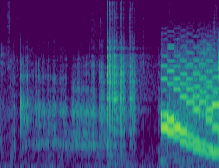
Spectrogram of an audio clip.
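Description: A ball rattling and clicking around a toy roulette wheel as it spins down. About one and a half seconds in, a louder musical jingle of quick stepping notes starts.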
